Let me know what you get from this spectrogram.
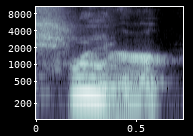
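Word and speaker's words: Schröder: the dennis schruter because i've been saying his name wrong this whole this whole podcast it's schroeder yeah i get that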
